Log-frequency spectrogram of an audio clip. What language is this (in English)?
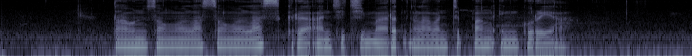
Javanese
